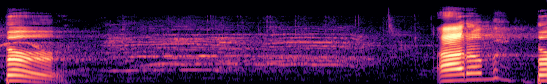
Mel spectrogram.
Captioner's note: audience cheers; audience applauds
